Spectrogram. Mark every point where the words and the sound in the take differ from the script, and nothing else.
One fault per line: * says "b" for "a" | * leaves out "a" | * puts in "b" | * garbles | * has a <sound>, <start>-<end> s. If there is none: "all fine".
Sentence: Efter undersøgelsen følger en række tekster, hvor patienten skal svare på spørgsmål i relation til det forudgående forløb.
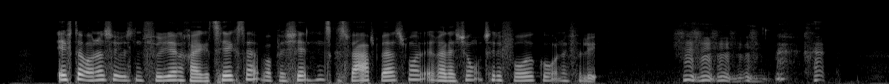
* leaves out "på"
* has a laugh, 6.7-8.3 s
